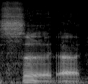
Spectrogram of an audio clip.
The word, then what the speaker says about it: Sud: surface meaning, and the Sud, spelled S-U-D and pronounced like wood, being the 4th level, and the mystery, or the hidden thing.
